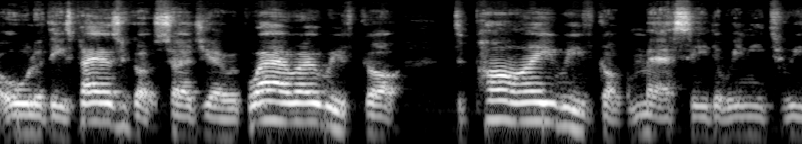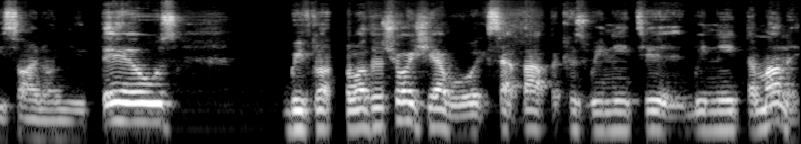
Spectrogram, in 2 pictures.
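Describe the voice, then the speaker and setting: With a strong southern English accent, a man speaks at a medium pitch and a moderate pace. His pitch swings very widely. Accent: thick Southern English. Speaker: football YouTuber. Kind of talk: live stream commentary. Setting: live stream. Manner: casual, repetitive, halting.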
